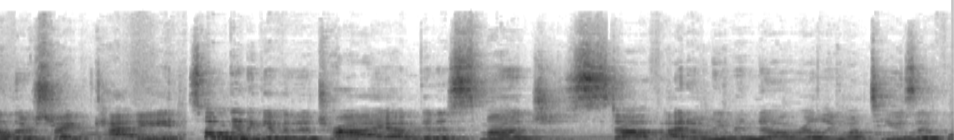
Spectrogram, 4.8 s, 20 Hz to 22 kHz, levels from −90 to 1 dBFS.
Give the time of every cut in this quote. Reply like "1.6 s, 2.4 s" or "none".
0.9 s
